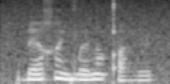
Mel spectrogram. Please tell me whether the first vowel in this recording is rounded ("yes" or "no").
no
